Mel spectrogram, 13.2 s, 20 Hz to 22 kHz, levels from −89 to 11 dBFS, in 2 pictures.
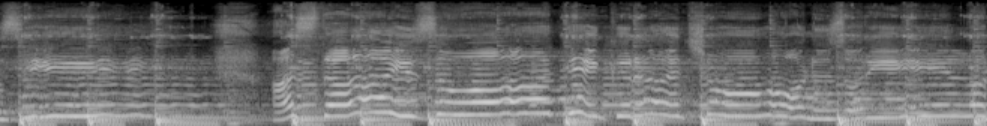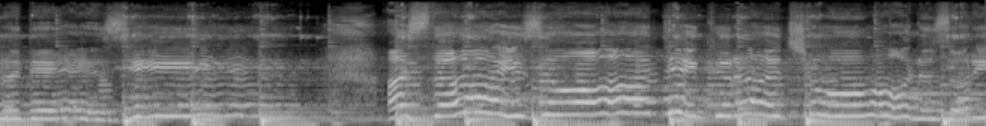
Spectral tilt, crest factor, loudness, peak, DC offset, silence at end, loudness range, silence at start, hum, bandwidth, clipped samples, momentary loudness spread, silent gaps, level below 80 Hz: -4.5 dB/octave; 14 dB; -14 LUFS; 0 dBFS; under 0.1%; 0 s; 3 LU; 0 s; none; over 20 kHz; under 0.1%; 7 LU; none; -32 dBFS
